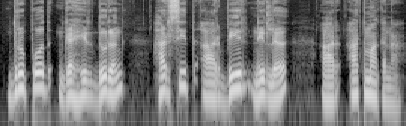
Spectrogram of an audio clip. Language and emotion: Santali, neutral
